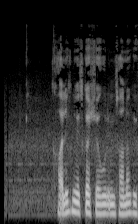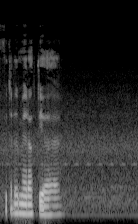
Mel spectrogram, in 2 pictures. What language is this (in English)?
Urdu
